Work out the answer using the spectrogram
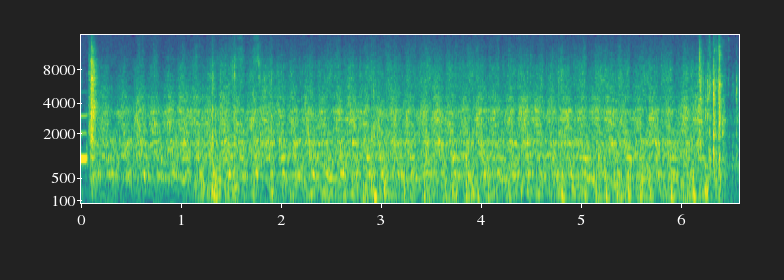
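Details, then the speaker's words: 1991 Lexus LS400 on a booster pack: steady, labored cranking for about six seconds, draining the pack, but it never catches; the fuel filter has fuel and may leak slightly. Cranking, no start. "be great if I could get it to fire up you know what I mean sounds like it's dragging down that booster pack pretty [Music] quick"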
